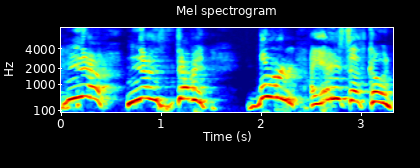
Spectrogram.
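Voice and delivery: high-pitched voice projected so it carries. Retelling a scene where Summer denies liking Seth: imitating Summer's carrying voice. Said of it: "a voice that would carry".

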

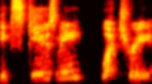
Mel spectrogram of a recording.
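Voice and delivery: irritated put-out tone. Retelling a phone call with a guy at a hotel: imitating an annoyed hotel worker. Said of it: "really annoyed at me".

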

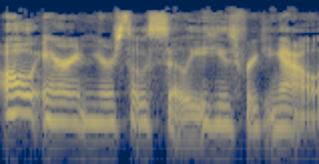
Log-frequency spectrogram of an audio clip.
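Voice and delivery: normal talking voice

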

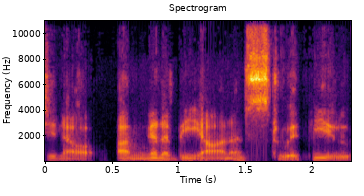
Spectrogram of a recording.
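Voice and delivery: put-on very gravelly, raspy old man voice. Retelling a man in a video talking into the mirror, in a really gravelly old voice. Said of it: "in this really gravelly old voice".

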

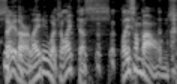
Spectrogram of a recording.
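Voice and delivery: put-on very loud, high, old-fashioned old-timey voice. Joking about sitting on the porch playing dominoes when older, old-timey voice. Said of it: "I like his old-timey voice".

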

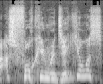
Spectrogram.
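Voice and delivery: put-on northern English accent.

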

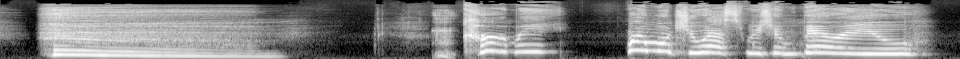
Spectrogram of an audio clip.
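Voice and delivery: very high, swooping, dragged-out voice. Asked by the others, trying a Miss Piggy voice. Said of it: "do Miss Piggy".

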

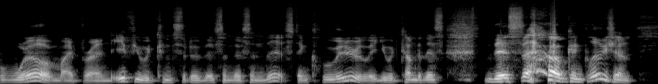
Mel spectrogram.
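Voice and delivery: patronizing, condescending, lecturing know-it-all tone. Speaker reenacts their own reply to a man's question, retelling own condescending tone. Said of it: "I have such a condescending tone right now".

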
